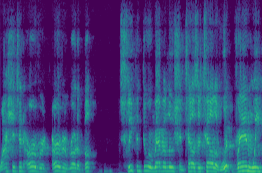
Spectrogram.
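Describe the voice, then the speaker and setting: The voice belongs to a man with a high pitch. He speaks in a raised, projected voice. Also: fairly quick pace. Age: 40s. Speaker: pastor and educator. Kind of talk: interview. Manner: animated.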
